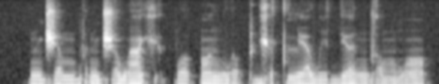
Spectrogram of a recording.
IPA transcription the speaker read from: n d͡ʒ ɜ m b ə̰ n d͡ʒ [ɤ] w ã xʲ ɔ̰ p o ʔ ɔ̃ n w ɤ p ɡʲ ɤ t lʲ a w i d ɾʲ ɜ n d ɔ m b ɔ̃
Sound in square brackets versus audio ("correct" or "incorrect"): incorrect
